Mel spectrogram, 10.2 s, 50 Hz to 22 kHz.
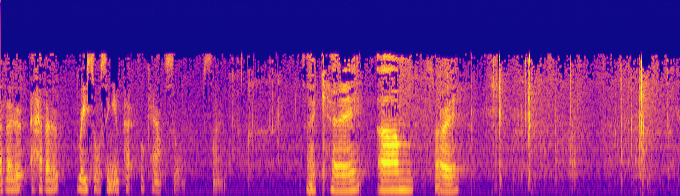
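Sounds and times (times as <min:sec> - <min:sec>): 
speech: 0:00.0 - 0:03.6, 0:04.6 - 0:07.0
large paper sheets rustling and crinkling: 0:05.8 - 0:10.1.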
